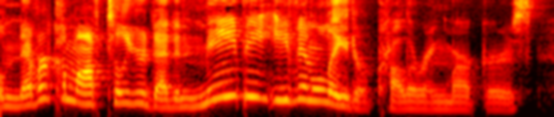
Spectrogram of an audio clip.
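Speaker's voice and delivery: plain reading voice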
